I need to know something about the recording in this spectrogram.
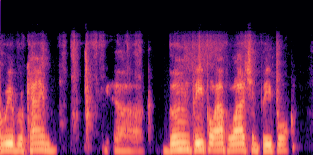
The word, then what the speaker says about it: Appalachian: office and told me taught me how to pronounce Appalachian this is Appalachian latch Appalachian and now then is all say AB state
